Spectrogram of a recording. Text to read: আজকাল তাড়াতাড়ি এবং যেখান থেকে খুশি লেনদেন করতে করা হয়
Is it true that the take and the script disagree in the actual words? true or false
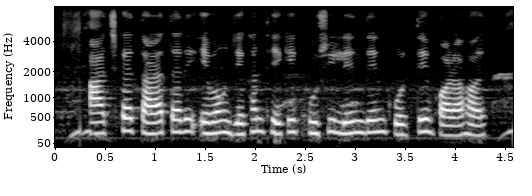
false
